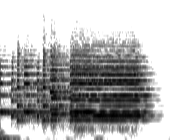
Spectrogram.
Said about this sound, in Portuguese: Me desculpe, mas essa daqui é a cornetinha vazia. A corneta canta, irmão.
